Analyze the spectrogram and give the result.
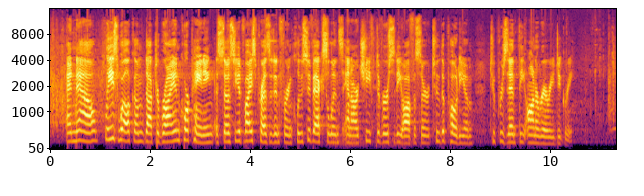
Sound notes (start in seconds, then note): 0.0 cheering and applause; 2.1 applause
